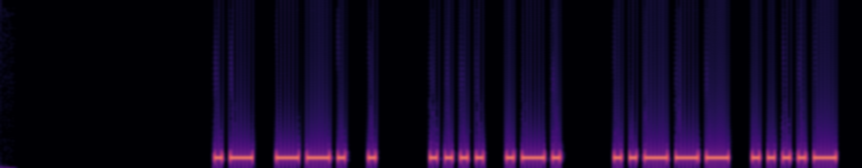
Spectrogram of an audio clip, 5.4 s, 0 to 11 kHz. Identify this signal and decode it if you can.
Morse code, heard as a keyed tone, about 25 wpm, 700 Hz. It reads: AGE HR 24
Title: K1USN SST QSO Practice 25wpm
